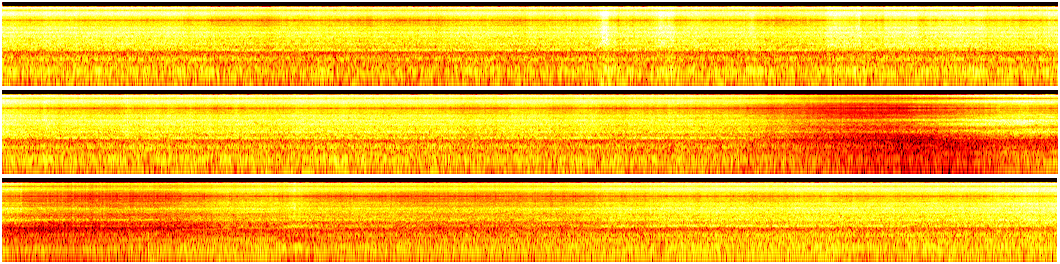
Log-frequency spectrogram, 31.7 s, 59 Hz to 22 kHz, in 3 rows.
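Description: Wind rushing over the microphone of a moving motorcycle, with the TVS Apache RTR 180's single-cylinder engine running underneath. About two-thirds of the way in the rush dips for a couple of seconds, then returns with a rising engine note.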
